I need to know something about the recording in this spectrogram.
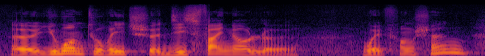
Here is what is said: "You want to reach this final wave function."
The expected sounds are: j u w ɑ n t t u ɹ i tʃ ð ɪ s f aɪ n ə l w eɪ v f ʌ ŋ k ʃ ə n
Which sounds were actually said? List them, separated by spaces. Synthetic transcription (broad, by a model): j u w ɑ n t t u ɹ i tʃ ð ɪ s f aɪ n ə l w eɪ b f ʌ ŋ k ʃ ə n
